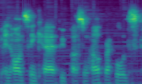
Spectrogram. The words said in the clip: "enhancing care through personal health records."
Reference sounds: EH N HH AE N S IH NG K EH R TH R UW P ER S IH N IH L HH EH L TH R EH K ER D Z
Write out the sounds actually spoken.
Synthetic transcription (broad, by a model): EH N HH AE N S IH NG K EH TH R UW P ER S N L HH EH L TH R EH K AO D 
